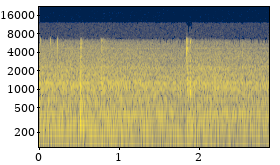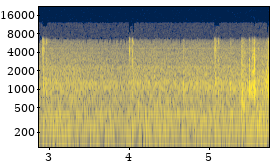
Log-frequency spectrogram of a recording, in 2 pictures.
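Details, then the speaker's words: Carbon doser regulator solenoid valve after repair, plugged in for testing: crisp single clicks about once a second in a quiet room, indicator light dim but on; solenoid cycling normally. "here it is clicks every second or so and the light very dim but it comes on it's working"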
